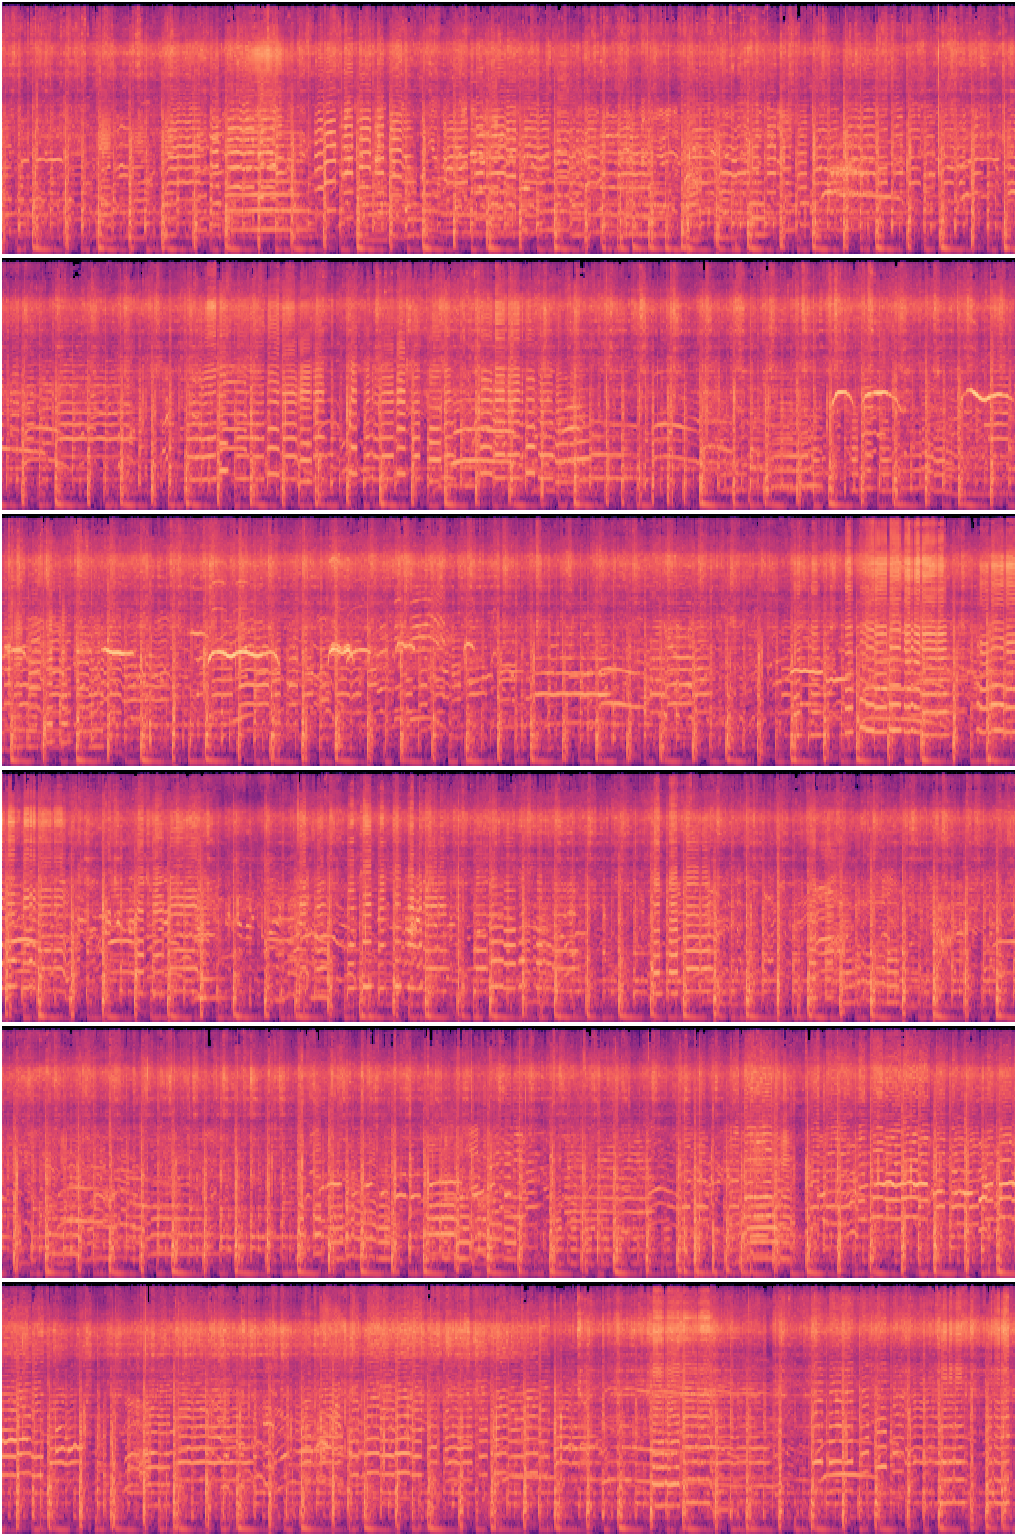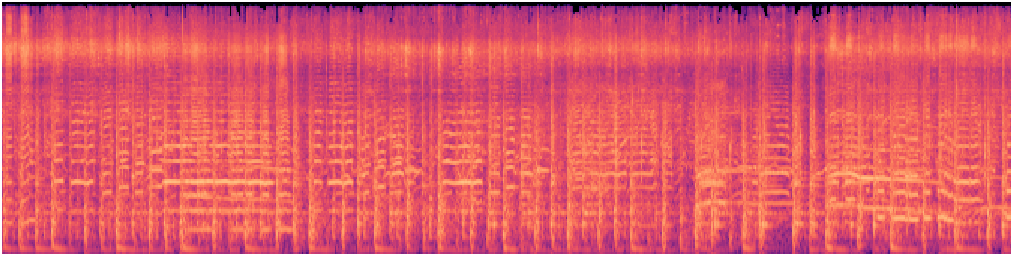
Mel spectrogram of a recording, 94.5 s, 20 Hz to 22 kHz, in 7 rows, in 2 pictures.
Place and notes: Ghats of Varanasi, Ghasi Tola, Varanasi, Uttar Pradesh, Indien - wedding procession
The recording catches a wedding procession late in the evening on the banks of the Ganges.
A generator was carried for the electric light decoration.
12 February, 22:31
